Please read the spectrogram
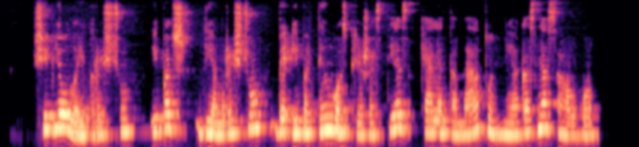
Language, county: Lithuanian, Marijampolė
